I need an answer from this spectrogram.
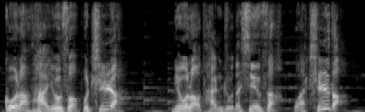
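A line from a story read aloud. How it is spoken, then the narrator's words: Laughing. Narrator (Chinese): 赵健笑道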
